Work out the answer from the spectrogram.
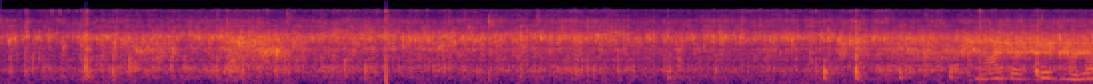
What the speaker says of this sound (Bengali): মাছ ভেজে নেব।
